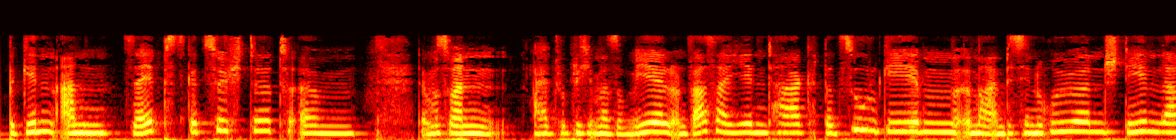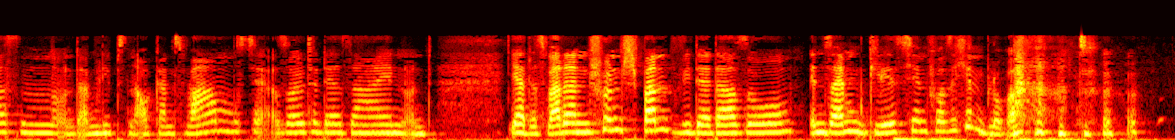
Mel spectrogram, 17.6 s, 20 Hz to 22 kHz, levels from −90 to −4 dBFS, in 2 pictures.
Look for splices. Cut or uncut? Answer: cut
